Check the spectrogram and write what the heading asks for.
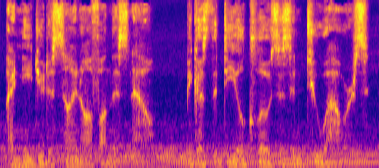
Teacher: Your voice should drop at the end, not rise. Why? Because a downward tone signals finality and authority. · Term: falling tone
